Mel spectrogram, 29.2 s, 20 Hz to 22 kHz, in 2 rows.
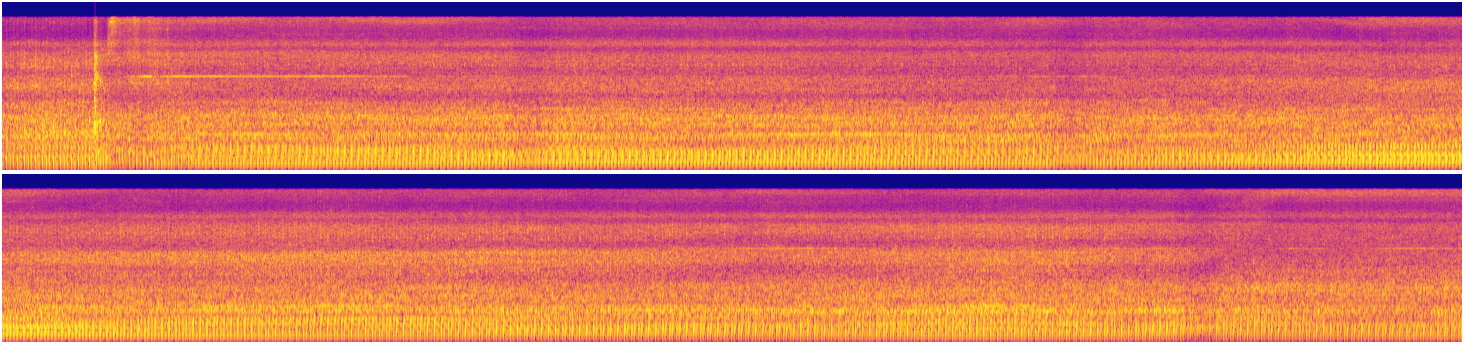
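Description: Honda GCV190 engine of a Simpson 3000 psi pressure washer running steadily under load, with the hiss of high-pressure water jets on concrete from a surface cleaner attachment. The level dips briefly a few times.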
